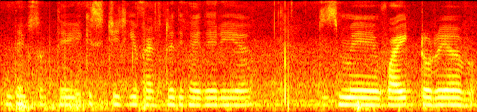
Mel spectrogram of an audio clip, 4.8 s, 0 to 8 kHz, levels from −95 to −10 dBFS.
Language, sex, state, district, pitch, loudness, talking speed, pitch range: Hindi, female, Haryana, Jhajjar, 195 Hz, -18 LUFS, 200 wpm, 190-200 Hz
